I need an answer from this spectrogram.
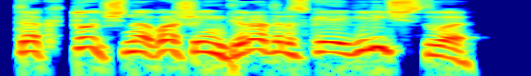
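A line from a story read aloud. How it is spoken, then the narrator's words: Barked military reply. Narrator (Russian): гаркнул стоявший на вытяжку Диас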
